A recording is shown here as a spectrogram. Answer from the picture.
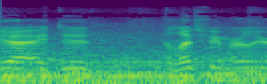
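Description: A man's voice talking over a steady low background rumble.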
